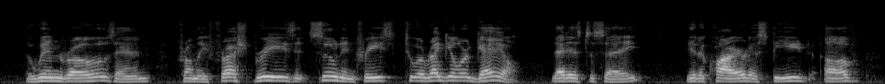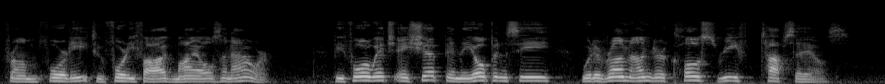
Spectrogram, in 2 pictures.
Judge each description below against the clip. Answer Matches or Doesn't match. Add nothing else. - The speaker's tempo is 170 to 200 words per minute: Doesn't match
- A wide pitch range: Doesn't match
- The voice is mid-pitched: Matches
